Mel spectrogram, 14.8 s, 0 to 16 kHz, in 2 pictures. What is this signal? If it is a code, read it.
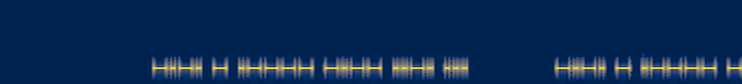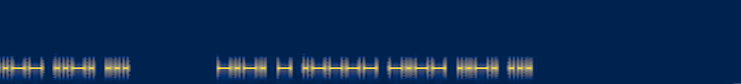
Morse code, heard as a keyed tone, about 28 wpm, 700 Hz. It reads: CT1YFS CT1YFS CT1YFS
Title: DXCC-100 Call Signs - 6 Characters - Repeated 3x - 28wpm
